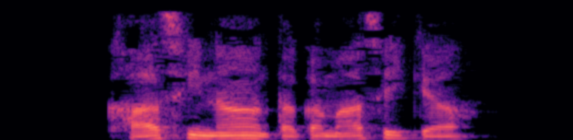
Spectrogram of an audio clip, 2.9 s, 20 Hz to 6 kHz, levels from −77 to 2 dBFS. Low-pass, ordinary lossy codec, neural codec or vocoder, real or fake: 5.4 kHz; MP3, 24 kbps; none; real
